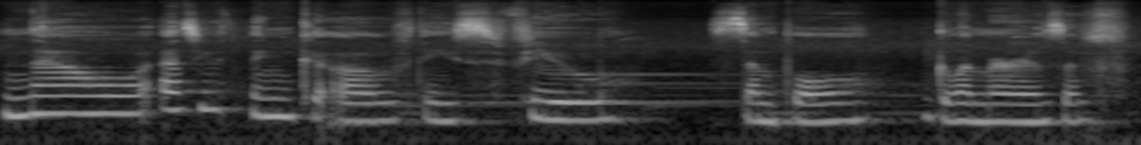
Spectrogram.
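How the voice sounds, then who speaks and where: A woman leading a guided meditation in a gentle, soothing manner with long pauses. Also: medium pitch, fairly even intonation. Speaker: meditation guide, yoga teacher. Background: soft instrumental music.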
